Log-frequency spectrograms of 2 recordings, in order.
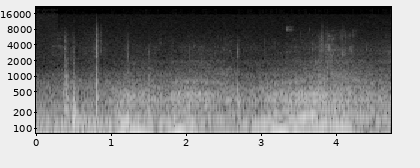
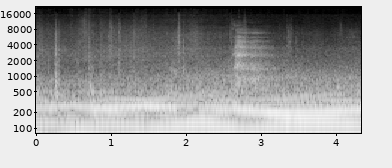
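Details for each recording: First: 2014 car with brake-pad, brake and check-engine lights on, listed as a non-runner, idles with a rough surge-and-sag hunt that clears then returns; could be a coil, worn spark plugs or a head gasket, cause unconfirmed. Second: Square-body Chevy truck at auction, manual transmission, big muffler, no power steering, blower motor not working: smooth, even low idle with steady pulse, no ticks, knocks or misses; runs great.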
